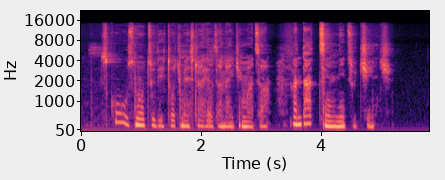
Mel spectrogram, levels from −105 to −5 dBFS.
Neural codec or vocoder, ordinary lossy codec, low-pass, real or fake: none; AAC, 96 kbps; 14.4 kHz; real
